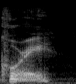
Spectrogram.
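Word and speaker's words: Krey: So it's K-R-E-Y. And we wanted like a double syllable kind of E sound. So we agreed on Corey.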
